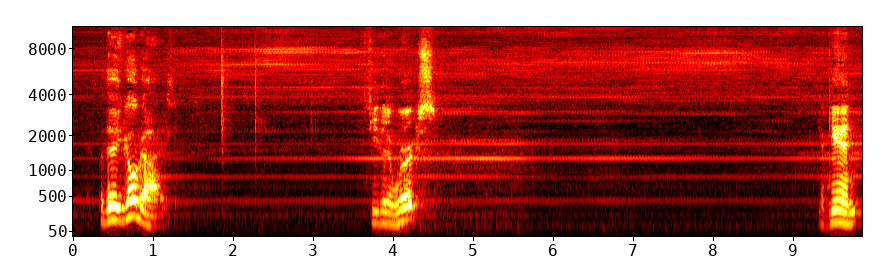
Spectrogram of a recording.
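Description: A small electric motor hums steadily.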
